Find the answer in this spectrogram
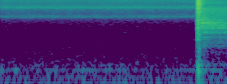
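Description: Quiet room tone, then right at the end a sharp click as compressed air is let into the sealed two-stroke crankcase through the gauge fitting, and the air starts to hiss.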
